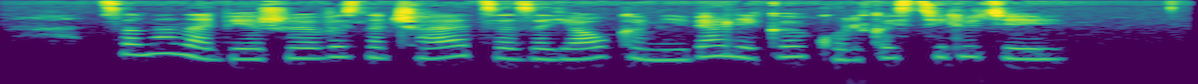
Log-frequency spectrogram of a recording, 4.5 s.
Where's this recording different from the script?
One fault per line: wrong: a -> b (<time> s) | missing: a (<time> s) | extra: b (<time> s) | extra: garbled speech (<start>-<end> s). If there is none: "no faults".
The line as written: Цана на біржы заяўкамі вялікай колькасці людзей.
extra: вызначаецца (1.3 s)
